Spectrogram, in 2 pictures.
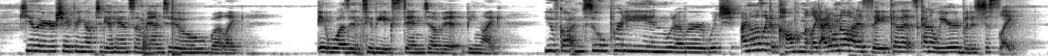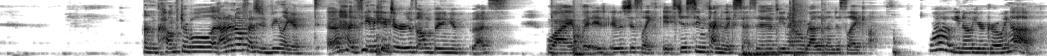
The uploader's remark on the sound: My mic is great in the studio with soundproofing. Not so great as a field mic sitting at a table with two kids. Still, the conversation is worth the listen, even if the sound quality isn't great.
